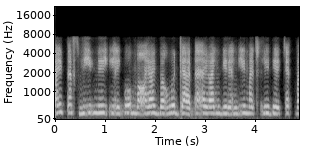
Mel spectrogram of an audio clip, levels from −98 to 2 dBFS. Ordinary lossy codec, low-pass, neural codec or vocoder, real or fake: none; 7.2 kHz; codec, 16 kHz, 0.5 kbps, FreqCodec, smaller model; fake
